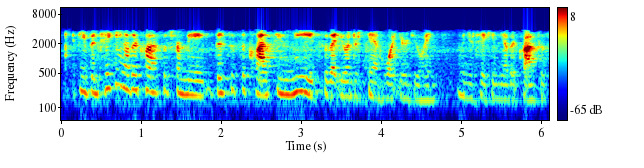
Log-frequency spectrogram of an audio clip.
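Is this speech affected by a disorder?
No.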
